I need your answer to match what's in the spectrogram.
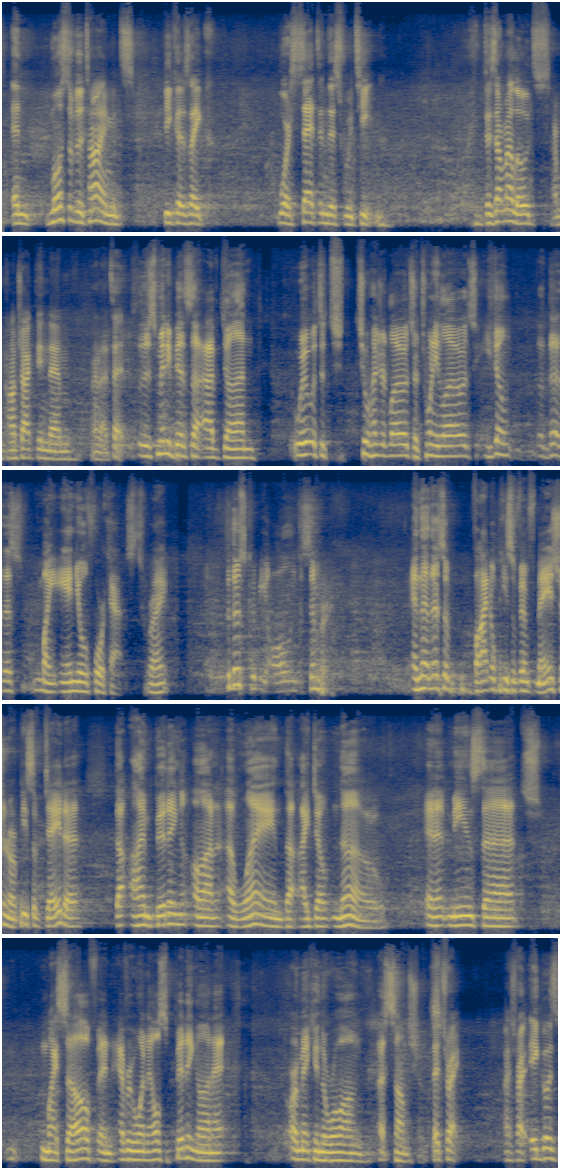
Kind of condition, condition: setting, busy venue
